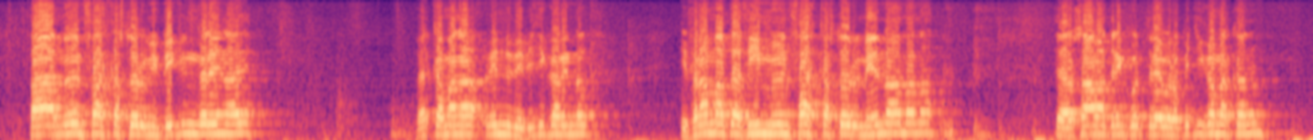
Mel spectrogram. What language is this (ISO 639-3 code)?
isl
